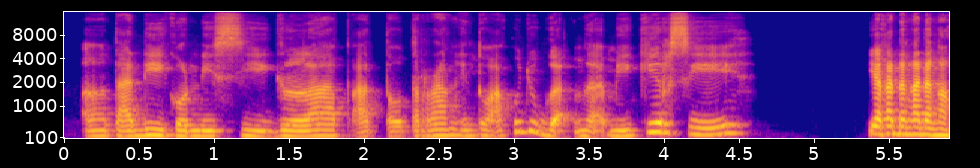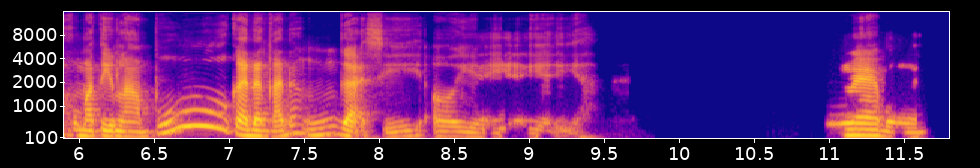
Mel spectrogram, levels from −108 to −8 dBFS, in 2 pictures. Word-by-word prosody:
eee, 155 +1 -4
tadi 165 +3 0
kondisi 150 -1 -2
gelap 155 +1 0
atau 140 +1 -6
terang, 165 +4 -3
itu 160 +2 -6
aku 270 - -5
juga 280 -2 -1
enggak 150 -1 -5
mikir 160 +13 +1
sih. 210 +1 -3 0.8
Ya, 210 - +5
kadang-kadang 200 -3 +6
aku 170 0 -3
matiin 150 0 +2
lampu, 135 - -2 0.5
kadang-kadang 160 +4 +4
enggak 185 +2 +1
sih. 145 +5 -9
Oh, 140 -1 -3
iya 130 -2 -7
iya 120 - -12
iya 105 -2 -12
iya. 120 - -17 1.6
Boleh 170 0 +4
boleh. 130 -2 -5
155 Hz, 135 wpm, -21 LUFS, 145-175 Hz, 1.6 s, kadang-kadang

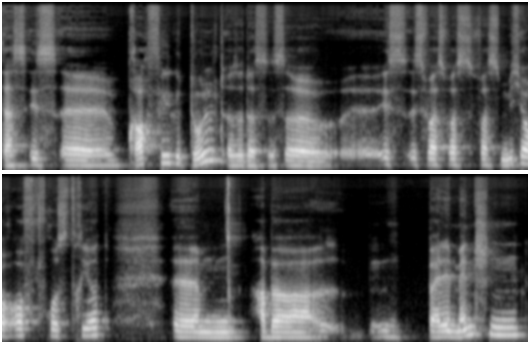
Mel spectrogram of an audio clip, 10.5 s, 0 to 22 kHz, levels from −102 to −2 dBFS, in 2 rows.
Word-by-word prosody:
das 120 +1 -1
ist 140 -1 -5
äh, 125 -1 +2
braucht - - +4
viel 180 0 -1
Geduld. 175 - -1
Also, 120 0 -1
das 115 -1 -1
ist 120 +1 -10
äh, 125 - -1
äh, 115 -2 +3 0.5
ist - - -7
ist 150 -2 -10
was, 140 -1 +2
was 140 0 -3
was 135 0 -4
mich 135 +5 -3
auch 160 -2 +6
oft 165 +1 -1
frustriert. 165 +3 -4 0.6
Ähm, 125 -2 +2 0.3
aber, 125 -1 +3 0.4
äh 135 - -20
hm, 130 -1 -14 0.2
bei 130 - +3
den 135 0 +3
Menschen, 180 +2 -1
135 Hz, 155 wpm, -22 LUFS, 125-165 Hz, 0.6 s, auch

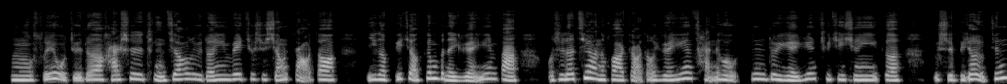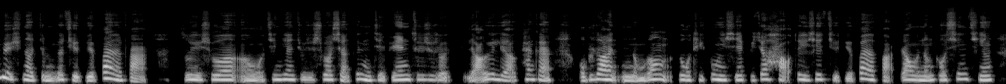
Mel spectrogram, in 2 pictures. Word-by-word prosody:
嗯， 200 0 +3
所 200 - -5
以 - - +1
我 260 - +1
觉 - - -1
得 220 0 +1
还 210 0 -1
是 235 0 -1
挺 205 -5 -1
焦 235 +4 0
虑 235 -3 -2
的。 195 0 0
因 220 +1 +2
为 235 +1 0
就 235 +1 -8
是 225 -1 -6
想 215 +2 -2
找 - - -1
到 210 -2 +1 0.3
一 220 - -1
个 220 -1 +3
比 250 - -4
较 250 -5 +1
根 275 +7 +3
本 260 - -1
的 185 - +4
原 175 -1 +1
因 260 0 -1
吧， 195 -4 +3 0.3
我 200 - -4
觉 225 +1 0
得 240 +1 +3
这 295 +2 +2
样 265 -4 +4
的 215 - +4
话 210 -1 +2
找 195 -1 -3
到 - - -1
原 205 +1 +1
因 270 +3 +1
才 - - -6
能 - - -1
够 205 -2 0
针 245 -1 0
对 230 -2 +1
原 195 -1 +2
因 250 +2 -1
去 225 - -6
进 220 -1 -2
行 205 -1 +1
一 200 - +1
个 195 -1 -1 0.3
就 - - -4
是 210 -1 -3
比 205 +1 -2
较 235 - +1
有 - - 0
针 280 +4 +1
对 315 -5 +5
性 225 -2 -2
的 190 - +2
这 195 - -4
么 - - +3
一 - - -4
个 220 - +1
解 205 -5 -1
决 180 - 0
办 225 -2 +3
法。 - - -3 0.3
所 225 - -1
以 215 - +4
说， 210 0 +3
呃， 95 0 0
我 - - 0
今 220 -1 0
天， 220 -1 +3
就 - - -6
是 105 -1 -3
说 220 - 0
想 200 -5 -2
跟 235 -2 0
你 195 - +4
这 200 - -2
边， 215 +1 +2
就 215 -1 -4
是 210 -1 -3
说 - - -1
聊 - - 0
一 240 - +2
聊， 190 -5 +1
看 230 +4 -3
看 200 -2 -1 0.2
我 175 - -3
不 215 - -2
知 235 - 0
道 225 -1 +7
你 180 - -1
能 - - +2
不 230 - +2
能 230 -2 +3
给 215 - 0
我 200 - +1
提 195 0 -7
供 225 +1 +1
一 205 - +4
些 205 0 -1
比 190 -2 -9
较 235 - -1
好 225 - -1
的 230 - -8
一 - - +2
些 225 +3 -1
解 225 - -6
决 - - -4
办 245 -5 +2
法， - - -4
让 215 - +2
我 - - +2
能 195 +1 +3
够 205 0 -2
心 245 +4 -3
情， 205 -2 0
215 Hz, 365 characters per minute, -21 LUFS, 200-230 Hz, 0.3 s, 道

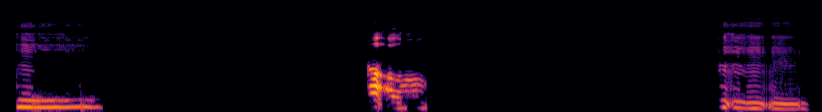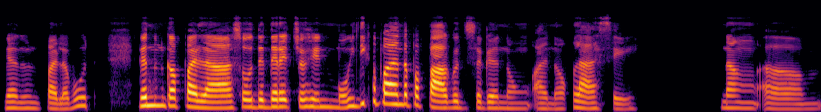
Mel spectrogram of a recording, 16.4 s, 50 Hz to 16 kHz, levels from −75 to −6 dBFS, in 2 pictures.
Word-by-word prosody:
Hmm. 220 0 -10 2.7
Oo. 190 -4 -3 2.9
Mm, 185 -5 -13
mm. 165 -2 -13 0.3
Gano'n 190 -2 -6
pala 170 -1 -4
but 265 +2 -4 0.5
gano'n 275 +1 +5
ka 260 - +6
pala, 200 -6 +5
so 225 +3 -1
didiretsuhin 230 +1 +1
mo. 210 -3 -4
Hindi 255 +9 -2
ka 410 - -3
ba 335 -3 +7
napapagod 205 -10 +3
sa 195 +2 -6
gano'ng 185 -2 -7
ano, 170 -1 -10
klase 175 -4 -5 0.8
ng 195 -1 -4 0.2
um, 165 -2 -8
200 Hz, 85 wpm, -19 LUFS, 180-230 Hz, 2.9 s, ba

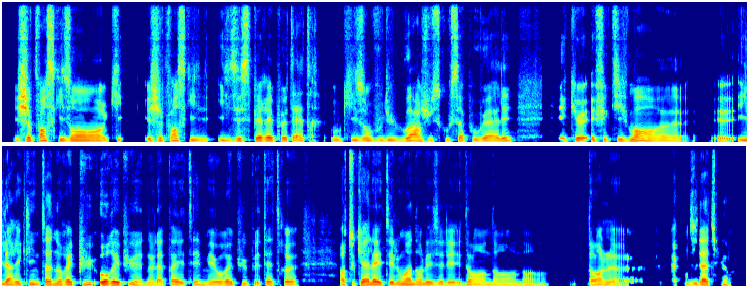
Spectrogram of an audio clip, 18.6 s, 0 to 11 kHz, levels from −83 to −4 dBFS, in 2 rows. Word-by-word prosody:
Je - - +6
pense 160 +1 +2
qu'ils 110 -3 0
ont 95 -4 +4
qu'ils - - -8 0.3
je 105 - +1
pense 160 - 0
qu'ils 95 -4 -4
ils 95 +2 -4
espéraient 105 -1 +3
peut 100 -1 -1
être, - - -4
ou 100 -1 -4
qu'ils 100 0 -3
ont 95 - +1
voulu 100 +3 -4
voir 135 +8 +2
jusqu'où 105 0 -5
ça 100 -3 0
pouvait 90 -2 -2
aller 115 - 0 0.6
et - - -3
que, 395 0 +3
effectivement, 120 - 0
heu 80 -1 -4 0.5
heu, - - -2
Hillary 95 +1 +2
Clinton 105 +7 0
aurait 95 -2 +3
pu 155 - -4
aurait 135 -3 +8
pu - - -3
elle 90 - -5
ne 90 - -4
l'a 80 - -2
pas 90 +3 -1
été, 90 +10 -2
mais 90 -10 -3
aurait 85 +4 +2
pu 135 +8 -7
peut-être, 105 - -3
heu. 80 -1 0 0.5
En - - 0
tout - - -4
cas, 115 - +4
elle 100 - +4
a 85 - +8
été 85 +1 +2
loin 100 +3 +3
dans 90 -2 0
les 85 0 0
élé 80 -2 -1
dans 75 -1 -2
dans 75 -1 -6
dans 70 +1 -10 0.5
dans 75 -1 +1
le 70 -1 -1 0.7
la - - -5
candidature. - - 0
95 Hz, 190 wpm, -25 LUFS, 85-110 Hz, 0.7 s, aurait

